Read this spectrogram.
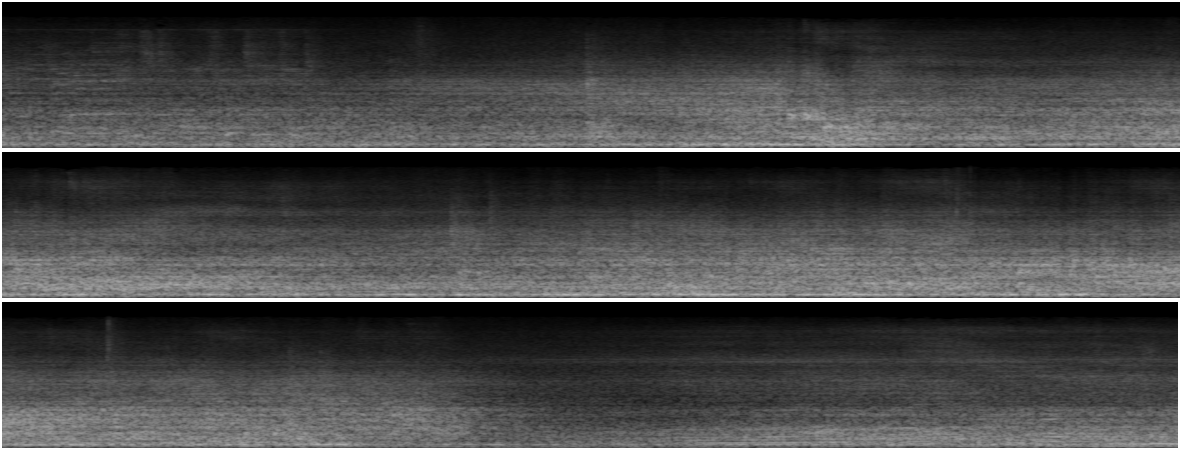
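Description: Electronic music plays loudly through loudspeakers.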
